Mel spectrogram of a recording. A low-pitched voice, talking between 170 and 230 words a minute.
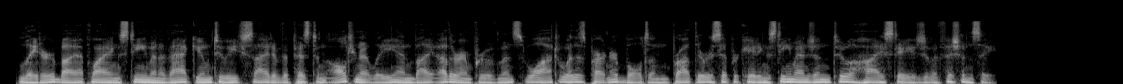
Yes: very low, 95 Hz; average, 180 wpm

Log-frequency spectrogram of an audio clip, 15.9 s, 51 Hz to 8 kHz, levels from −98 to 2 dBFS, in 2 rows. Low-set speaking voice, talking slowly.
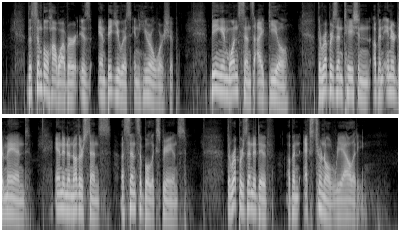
Yes: low, 120 Hz; slow, 120 wpm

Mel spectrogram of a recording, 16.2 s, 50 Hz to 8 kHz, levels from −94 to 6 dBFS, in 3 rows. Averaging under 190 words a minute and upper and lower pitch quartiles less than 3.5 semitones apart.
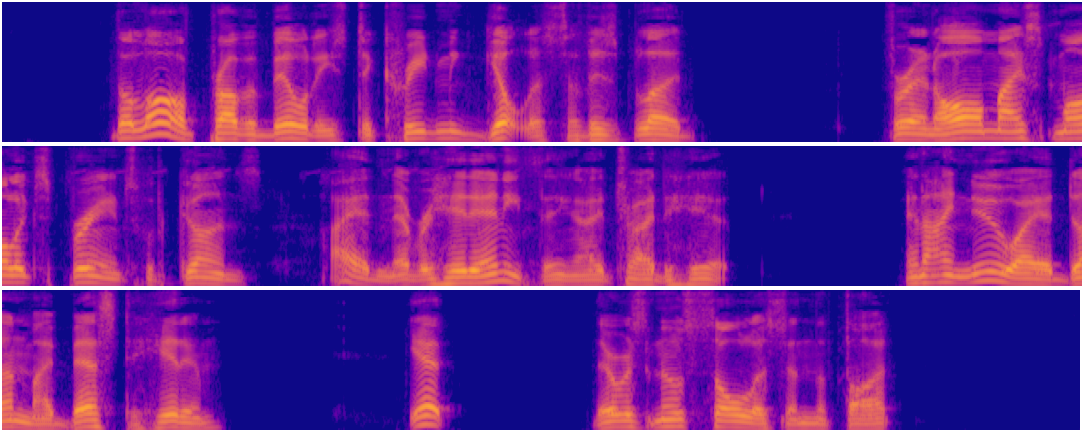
No: average, 175 wpm; average, 5.2 semitones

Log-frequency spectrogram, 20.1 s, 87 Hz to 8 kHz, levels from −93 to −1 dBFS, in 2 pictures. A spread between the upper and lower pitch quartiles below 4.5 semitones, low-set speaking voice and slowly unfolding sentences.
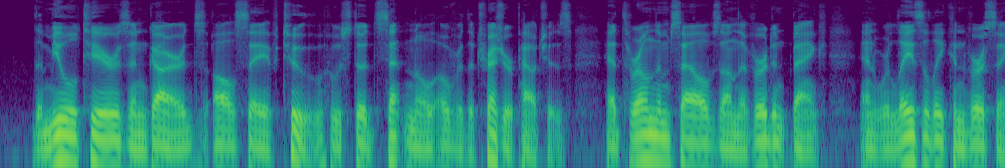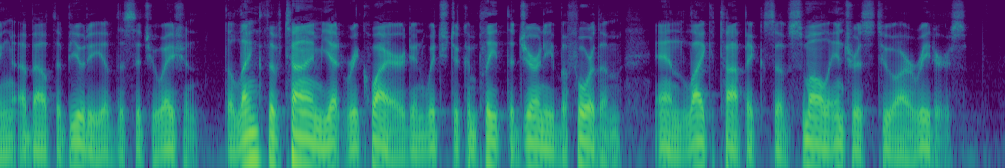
No: average, 4.0 semitones; very low, 80 Hz; average, 160 wpm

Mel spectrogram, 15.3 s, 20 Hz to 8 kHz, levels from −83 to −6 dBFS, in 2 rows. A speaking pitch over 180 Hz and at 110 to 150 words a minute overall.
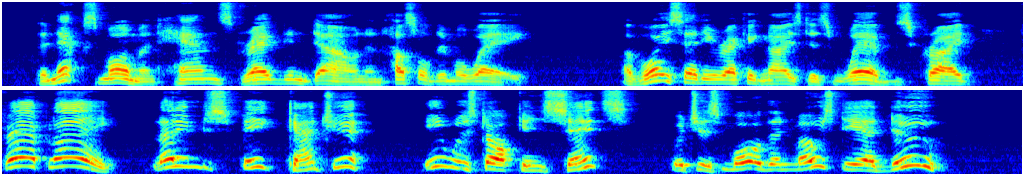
Yes: high, 190 Hz; average, 140 wpm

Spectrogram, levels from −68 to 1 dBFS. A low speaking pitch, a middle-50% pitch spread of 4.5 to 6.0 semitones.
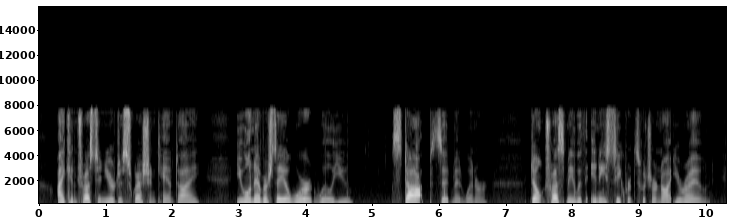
No: medium, 165 Hz; average, 5.3 semitones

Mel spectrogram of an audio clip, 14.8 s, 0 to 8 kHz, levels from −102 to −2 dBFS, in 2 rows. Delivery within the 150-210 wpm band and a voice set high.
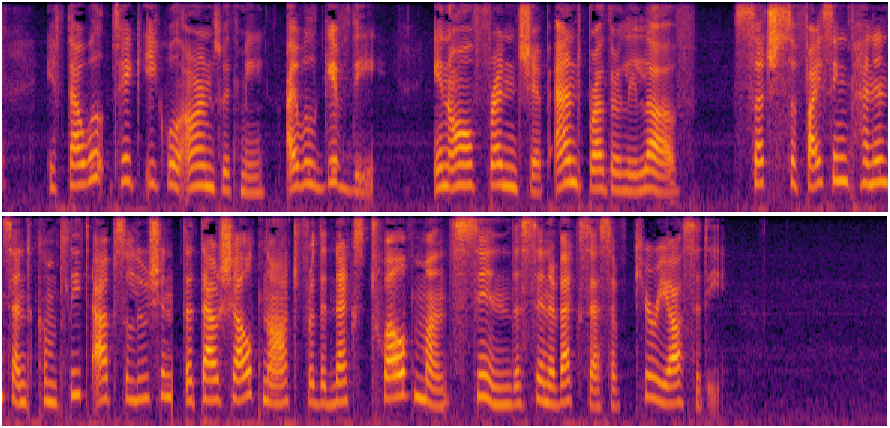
Yes: average, 165 wpm; very high, 260 Hz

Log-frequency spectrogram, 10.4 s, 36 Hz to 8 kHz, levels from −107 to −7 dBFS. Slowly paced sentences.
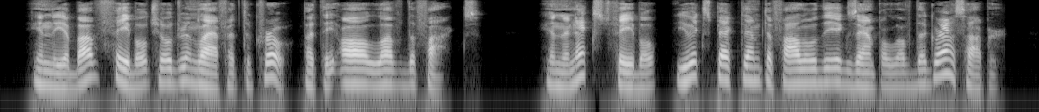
No: average, 165 wpm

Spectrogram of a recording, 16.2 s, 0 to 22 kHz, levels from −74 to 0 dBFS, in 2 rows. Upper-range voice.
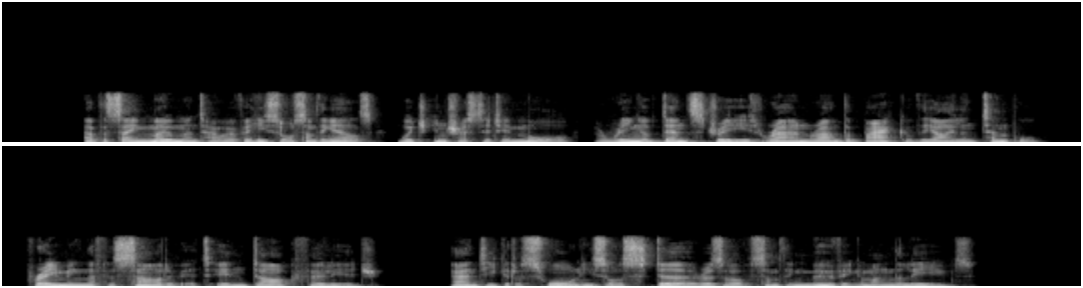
No: very low, 85 Hz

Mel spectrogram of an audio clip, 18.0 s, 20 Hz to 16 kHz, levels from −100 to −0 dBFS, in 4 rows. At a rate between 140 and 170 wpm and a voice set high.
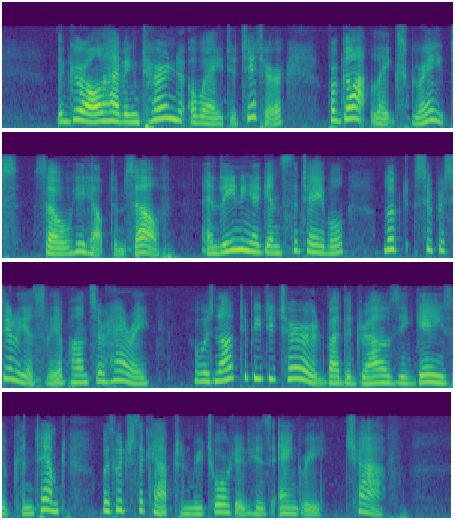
Yes: average, 145 wpm; high, 215 Hz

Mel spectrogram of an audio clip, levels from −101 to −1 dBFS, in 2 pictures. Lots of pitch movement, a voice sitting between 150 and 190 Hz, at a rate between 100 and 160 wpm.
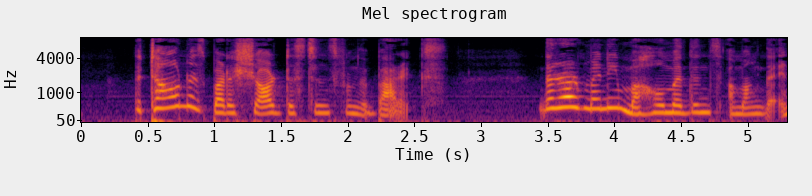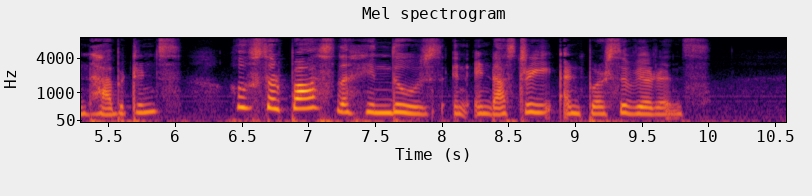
No: wide, 8.2 semitones; high, 230 Hz; average, 140 wpm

